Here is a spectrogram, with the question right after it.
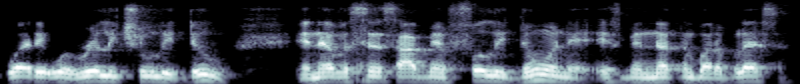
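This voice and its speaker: A man's voice: mid-range voice, fairly even intonation, fairly quick, a little mellow. A man in his thirties, a gospel singer being interviewed over a video call from a small room, talking in an earnest, reflective way with many "you know" fillers. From Florida, USA. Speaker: gospel recording artist, guest. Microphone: webcam on a video call, close framing. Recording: slightly dull lo-fi video call audio.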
